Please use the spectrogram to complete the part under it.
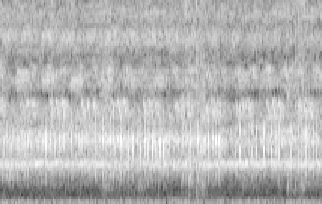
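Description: A dense chorus of frogs croaking continuously, a steady buzzing trill with no pauses, close and fairly loud throughout.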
